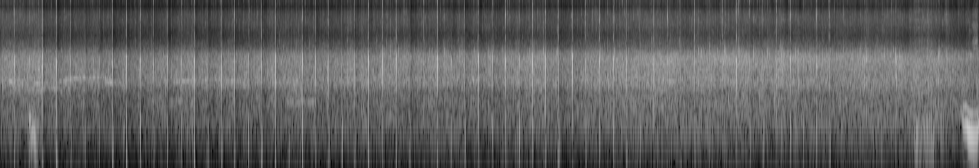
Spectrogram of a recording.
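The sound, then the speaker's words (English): Sustained audience applause given as one more round in honor of a man, many claps blending into a dense, steady roar that holds evenly for the whole stretch without letting up. “to fully honor John Jordan, I think we should just give him one more round of applause if we could.”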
